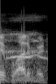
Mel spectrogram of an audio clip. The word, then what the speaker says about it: Vladimir: You always have to say Vladimir just like that.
